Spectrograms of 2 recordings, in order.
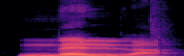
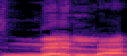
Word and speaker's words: nella: Listen, how do you think you pronounce the word nella? It's nella, not nella.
